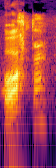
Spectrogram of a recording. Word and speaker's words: horta: Porque, conforme dito, a letra H no início de uma palavra não é pronunciado. Não sendo pronunciado, não é contado como fonema. Então, nesse caso, na palavra horta, que é escrito, que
